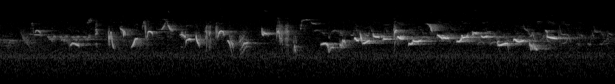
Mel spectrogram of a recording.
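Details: Eurasian blackcap singing a long phrase: a quiet, scratchy chattering start that swells into louder, clear whistled flourishes, notes delivered rapidly and irregularly for six seconds.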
